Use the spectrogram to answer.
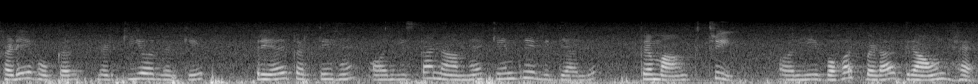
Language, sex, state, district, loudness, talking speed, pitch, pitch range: Hindi, female, Punjab, Pathankot, -17 LUFS, 135 wpm, 225 Hz, 215-255 Hz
